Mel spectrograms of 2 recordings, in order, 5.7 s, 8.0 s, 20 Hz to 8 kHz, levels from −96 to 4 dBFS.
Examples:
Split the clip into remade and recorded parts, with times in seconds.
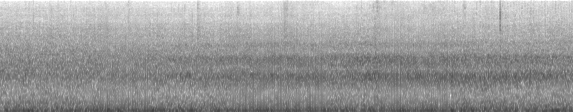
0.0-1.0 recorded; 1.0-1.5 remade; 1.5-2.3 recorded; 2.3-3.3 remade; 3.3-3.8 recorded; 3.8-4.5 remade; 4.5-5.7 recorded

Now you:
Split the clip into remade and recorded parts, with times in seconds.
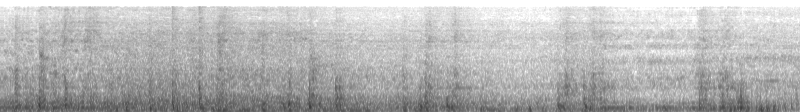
0.0-1.2 remade; 1.2-6.0 recorded; 6.0-7.6 remade; 7.6-8.0 recorded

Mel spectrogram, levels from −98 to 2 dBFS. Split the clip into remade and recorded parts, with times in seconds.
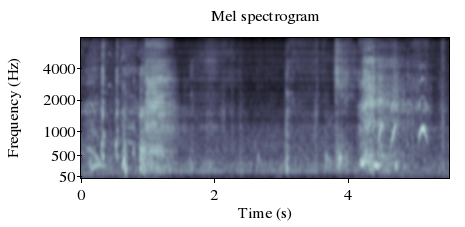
0.0-0.9 recorded; 0.9-4.2 remade; 4.2-5.5 recorded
